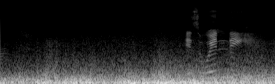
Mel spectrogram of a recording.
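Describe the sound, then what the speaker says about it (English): Strong gusts buffet an outdoor microphone beside a truck and trailer, a deep continuous rumbling roar with a brief voice near the end. "It's windy. We're gonna definitely find out how good my mic works in the wind today."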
